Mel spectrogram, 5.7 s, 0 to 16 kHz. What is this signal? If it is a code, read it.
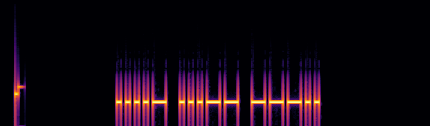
Morse code, heard as a keyed tone, about 20 wpm, 700 Hz. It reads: 438
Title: Common Cut Numbers - 3-Digit 20wpm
